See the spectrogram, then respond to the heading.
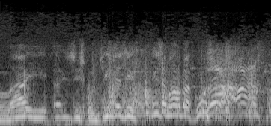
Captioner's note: screams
